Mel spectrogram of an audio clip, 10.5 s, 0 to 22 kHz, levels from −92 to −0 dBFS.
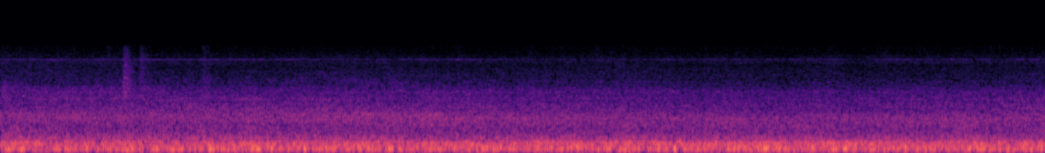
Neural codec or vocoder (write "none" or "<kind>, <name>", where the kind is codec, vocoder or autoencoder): vocoder, BigVGAN v2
